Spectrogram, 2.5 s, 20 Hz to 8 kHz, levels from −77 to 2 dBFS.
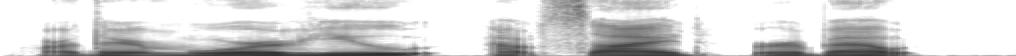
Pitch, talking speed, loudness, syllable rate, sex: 165 Hz, 190 wpm, -17 LUFS, 6.5 syllables/s, female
